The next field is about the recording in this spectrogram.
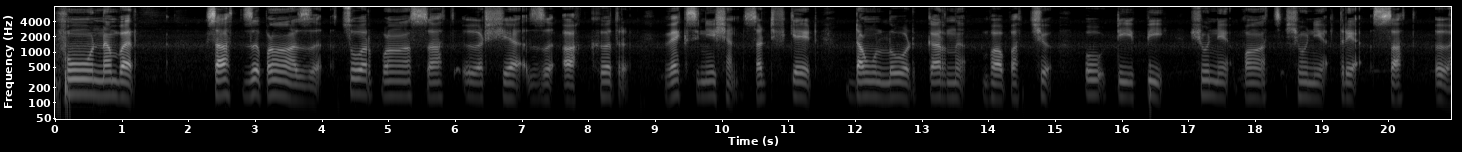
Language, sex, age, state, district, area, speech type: Kashmiri, male, 30-45, Jammu and Kashmir, Bandipora, rural, read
